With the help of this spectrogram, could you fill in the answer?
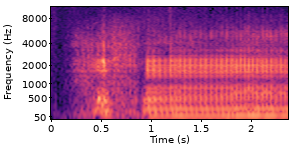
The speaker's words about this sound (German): So klingen nämlich Nilpferde.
